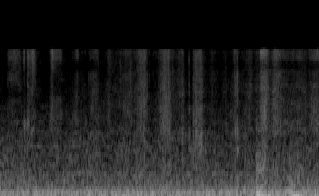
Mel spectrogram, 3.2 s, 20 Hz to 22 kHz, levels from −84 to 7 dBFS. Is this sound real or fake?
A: fake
